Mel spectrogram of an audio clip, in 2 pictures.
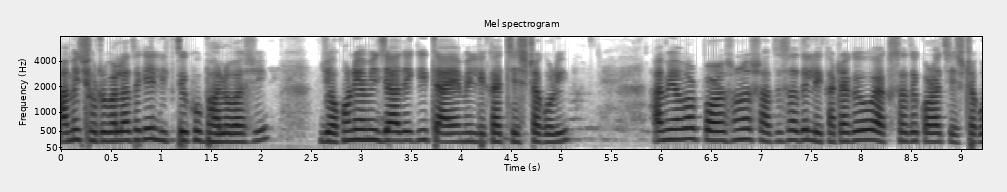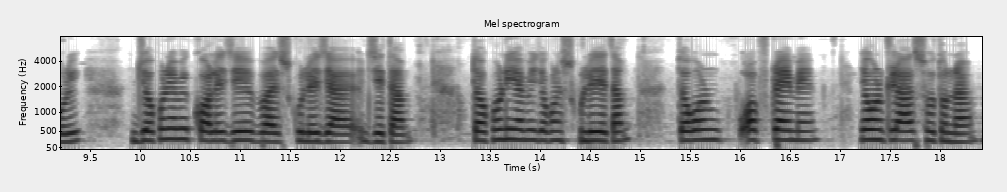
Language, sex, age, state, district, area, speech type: Bengali, female, 18-30, West Bengal, Hooghly, urban, spontaneous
